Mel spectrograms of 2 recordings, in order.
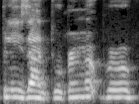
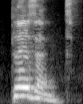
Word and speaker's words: pleasant: But we do not pronounce it pleasant. We pronounce it pleasant. So where where does the syllable lie? Where does the stress lie? The stress lies here on the first syllable.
